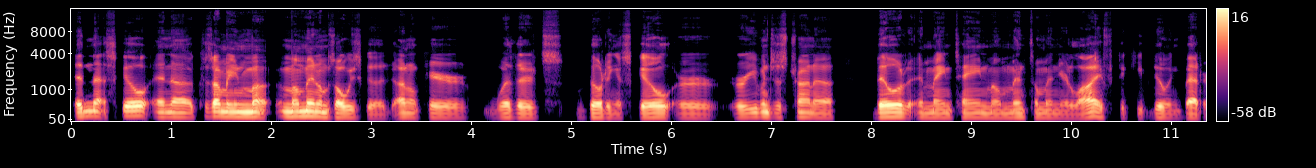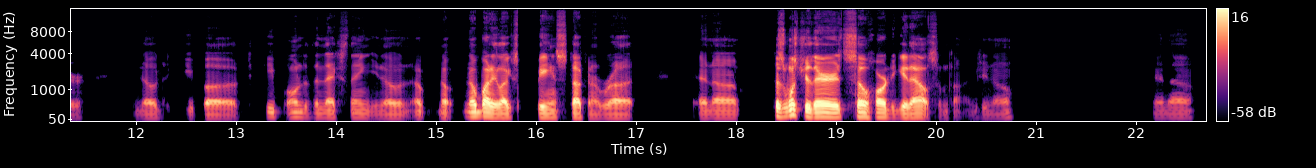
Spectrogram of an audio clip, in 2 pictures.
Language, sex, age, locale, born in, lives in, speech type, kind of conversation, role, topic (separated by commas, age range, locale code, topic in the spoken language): English, male, 40-44, en-US, United States, United States, conversation, podcast, guest, Why are certain skills considered essential for everyone to learn in today's world?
